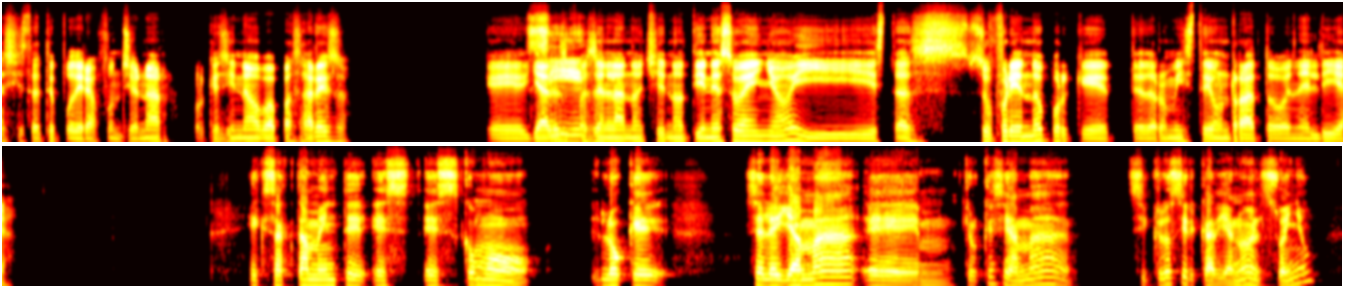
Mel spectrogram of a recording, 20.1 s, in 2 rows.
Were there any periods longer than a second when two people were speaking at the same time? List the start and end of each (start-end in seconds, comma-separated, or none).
none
